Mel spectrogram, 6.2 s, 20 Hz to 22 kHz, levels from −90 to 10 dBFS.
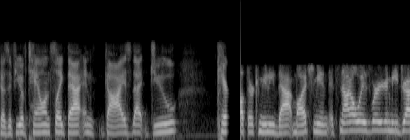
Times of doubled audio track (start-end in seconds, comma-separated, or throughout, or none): none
